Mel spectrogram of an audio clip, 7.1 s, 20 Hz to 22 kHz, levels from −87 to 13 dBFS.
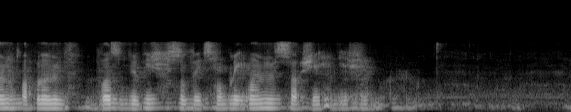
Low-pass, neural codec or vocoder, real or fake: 5.4 kHz; autoencoder, 22.05 kHz, a latent of 192 numbers a frame, VITS, trained on one speaker; fake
